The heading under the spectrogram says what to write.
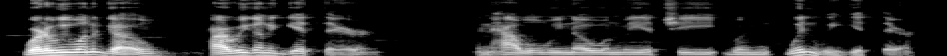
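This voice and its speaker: Very wide pitch swings in a man's fairly low voice, with music in the background. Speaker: graduate student studying on stream. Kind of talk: study session, reading aloud and commenting.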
